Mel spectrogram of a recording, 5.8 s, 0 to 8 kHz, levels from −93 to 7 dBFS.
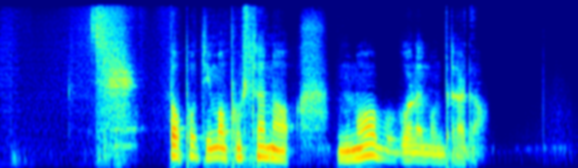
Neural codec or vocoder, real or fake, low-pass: codec, 16 kHz, 0.5 kbps, X-Codec, HuBERT features, trained on balanced general audio; fake; 7.2 kHz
